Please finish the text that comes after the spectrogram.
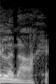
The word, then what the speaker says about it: Eilenach: Eilenach, actually. The EI is pronounced A.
